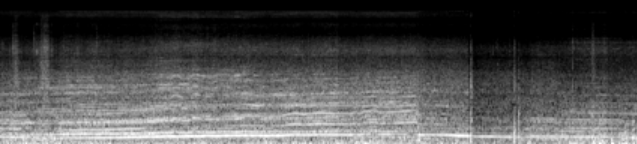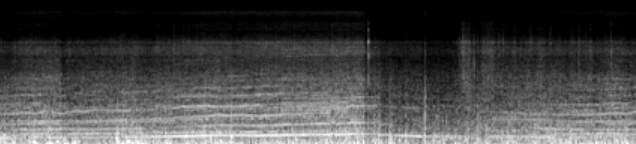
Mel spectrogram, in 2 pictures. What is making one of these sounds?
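A race car engine roars loudly up close, rising and falling in pitch.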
